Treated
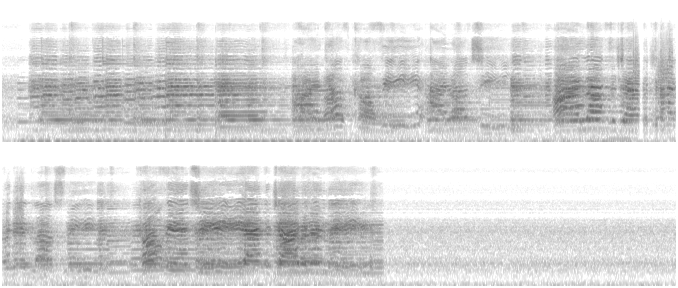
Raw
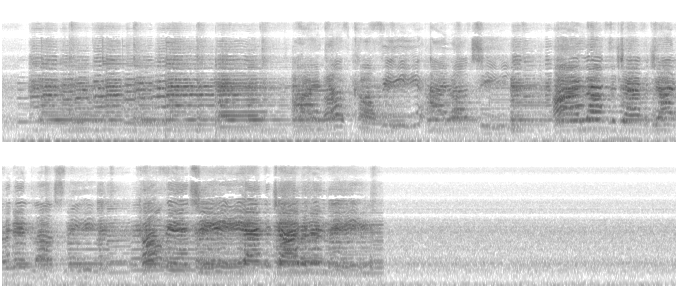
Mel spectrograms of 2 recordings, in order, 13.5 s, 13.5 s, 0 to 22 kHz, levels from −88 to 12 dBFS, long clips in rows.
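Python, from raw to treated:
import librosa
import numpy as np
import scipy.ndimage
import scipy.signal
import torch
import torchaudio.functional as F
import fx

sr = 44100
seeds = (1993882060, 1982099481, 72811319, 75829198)

y = fx.notch(x, sr, hz=3800.0, q=11.0)
y = fx.transformer_sat(y, sr, knee_hz=3700.0, at=(6.31, 6.96))
y = y * 10.0 ** (-6.0 / 20.0)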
